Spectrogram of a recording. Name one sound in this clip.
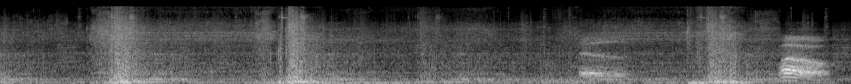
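Heavy gunshots boom with a short ringing echo.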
